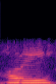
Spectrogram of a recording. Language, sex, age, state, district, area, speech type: Odia, male, 45-60, Odisha, Nabarangpur, rural, conversation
